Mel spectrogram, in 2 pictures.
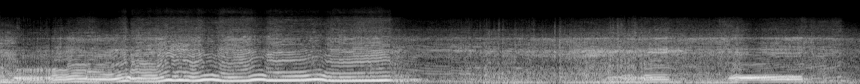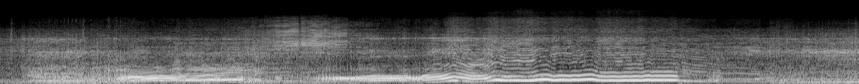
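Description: Dirt bike engine revving hard and climbing through the gears, its pitch rising and dropping in waves. The throttle backs off about four seconds in, again around halfway, and once more near the end, then picks up again.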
